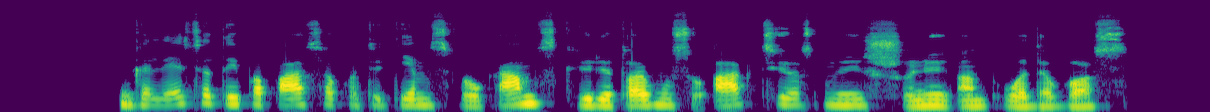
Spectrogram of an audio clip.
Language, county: Lithuanian, Alytus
